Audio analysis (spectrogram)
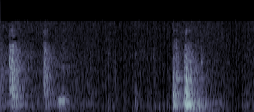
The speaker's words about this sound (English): just put it in the clothes closet and close the door. That should muffle it.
